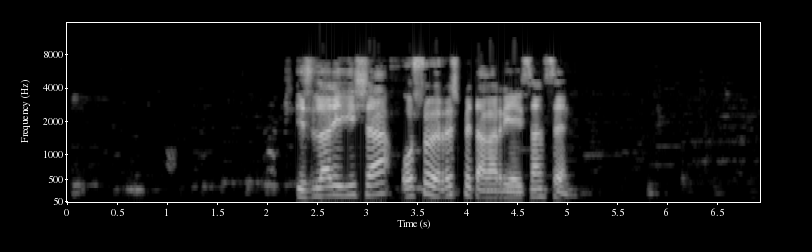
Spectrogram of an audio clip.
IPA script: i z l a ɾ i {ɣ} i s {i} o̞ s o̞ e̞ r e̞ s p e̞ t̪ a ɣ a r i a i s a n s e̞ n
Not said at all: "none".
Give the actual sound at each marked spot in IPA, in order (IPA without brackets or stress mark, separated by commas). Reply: ɣ, a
